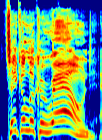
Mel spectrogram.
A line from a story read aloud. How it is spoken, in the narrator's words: Andy shouted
